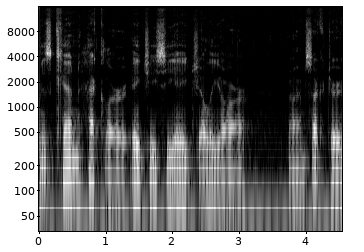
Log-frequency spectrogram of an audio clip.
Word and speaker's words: Hechler: I'd like you to say your name and spell it and your current position my name is Ken heckler HEC HL er I'm Secretary of State have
